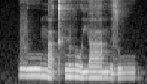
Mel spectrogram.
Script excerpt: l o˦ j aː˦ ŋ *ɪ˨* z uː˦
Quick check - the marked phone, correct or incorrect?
correct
